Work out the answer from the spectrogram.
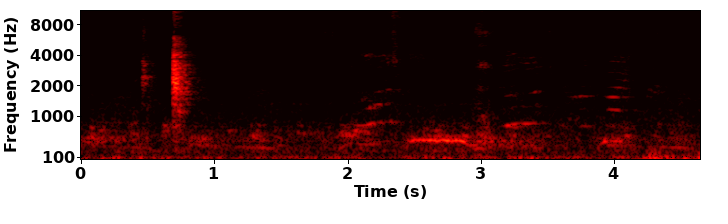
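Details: African grey parrot talking, recorded 20 June 2020: a sharp high whistle-like note near the start, then soft, speech-like babbling with a brief level whistled tone in the middle, over low background rumble.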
